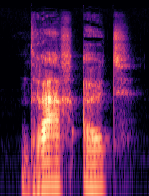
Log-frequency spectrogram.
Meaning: inflection of uitdragen: 1. first-person singular present indicative 2. second-person singular present indicative 3. imperative
- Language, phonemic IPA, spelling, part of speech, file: Dutch, /ˈdrax ˈœyt/, draag uit, verb, Nl-draag uit.ogg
